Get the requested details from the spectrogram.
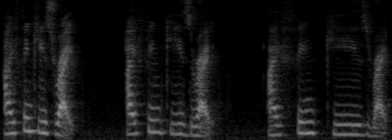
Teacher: at the end of the word right there's no T sound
